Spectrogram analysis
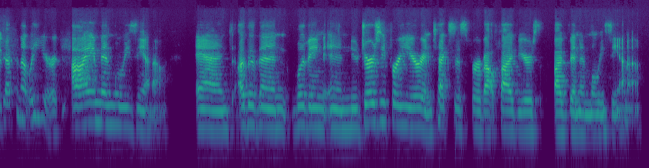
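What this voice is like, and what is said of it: Regional Louisiana accent. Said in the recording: “what's your accent from?”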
